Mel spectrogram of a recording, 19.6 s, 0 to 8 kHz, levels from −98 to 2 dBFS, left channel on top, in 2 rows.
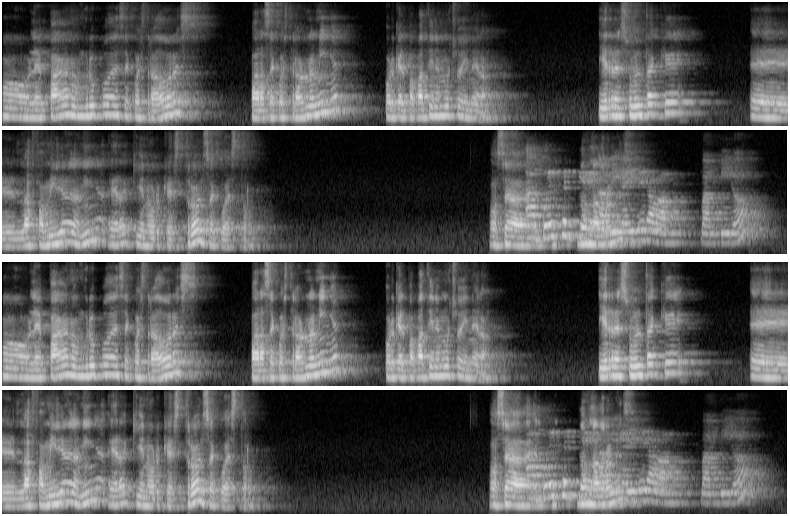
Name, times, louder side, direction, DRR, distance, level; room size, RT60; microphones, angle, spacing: voice 1, 0.0-2.4 3.1-4.3 4.8-6.1 7.5-8.5 9.3-13.0 15.9-16.6 17.0-17.6, right 1 dB, 55° right, 2.4 m, -21 dB
voice 2, 16.4-18.3 18.6-19.2, left 2 dB, 50° left, 3.9 m, -26 dB
29.5 x 20.5 x 8.2 m
head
